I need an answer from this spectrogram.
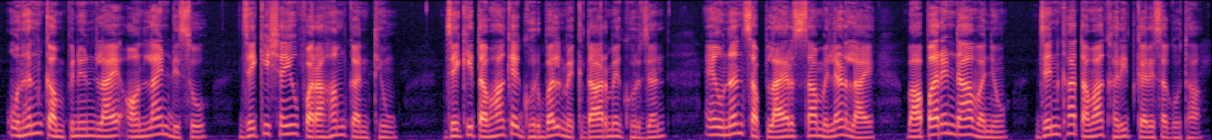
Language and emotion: Sindhi, neutral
